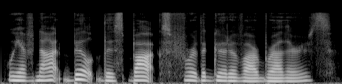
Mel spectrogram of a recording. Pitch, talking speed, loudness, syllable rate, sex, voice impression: 170 Hz, 210 wpm, -17 LUFS, 4.1 syllables/s, female, feminine, adult-like, tensed, slightly powerful, slightly soft, clear, intellectual, calm, elegant, slightly lively, sharp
